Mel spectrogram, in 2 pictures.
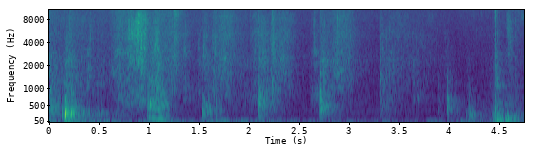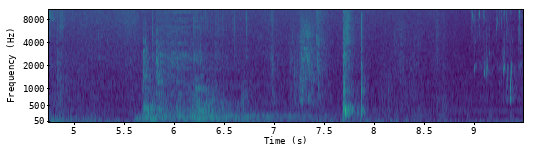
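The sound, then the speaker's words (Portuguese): A mini fridge door in a studio opens and shuts amid a run of clunks and rattles as someone gets a glass of water, followed by a short steady hum and a final soft knock, with no talking. “É rapidinho, tem um, um frigobar aqui no estúdio, peraí.”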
